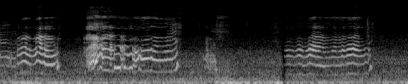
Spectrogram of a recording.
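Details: A pet French Bulldog 'talking' and saying he loves his owner. Three harmonic, wavering whines: a short one, a longer bending one, then a short pause and a final quavering whine, over a low steady indoor hum.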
